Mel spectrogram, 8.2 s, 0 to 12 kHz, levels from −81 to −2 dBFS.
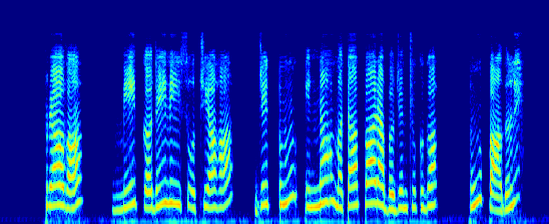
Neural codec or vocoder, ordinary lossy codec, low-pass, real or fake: codec, 16 kHz, 1.1 kbps, Voila-Tokenizer; none; 7.2 kHz; fake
